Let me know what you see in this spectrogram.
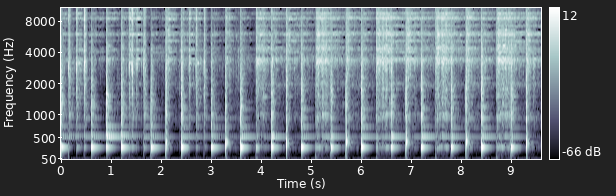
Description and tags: Rpeople Percussion3
Hand Percussion 3
drums, hand-percussion, rhythms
